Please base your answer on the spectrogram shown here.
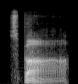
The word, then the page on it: spa: British English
